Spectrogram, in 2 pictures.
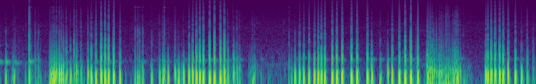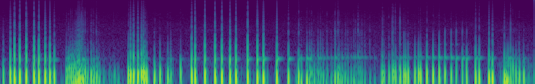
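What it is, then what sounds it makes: Empty glass jar. A small, empty, clear glass jar with a pink and white label is held in both hands while fingertips and nails tap and scratch its glass wall. The result is dense, rapid bursts of close, low, hollow tapping with brief scratchy rubs and a faint ringing tone.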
